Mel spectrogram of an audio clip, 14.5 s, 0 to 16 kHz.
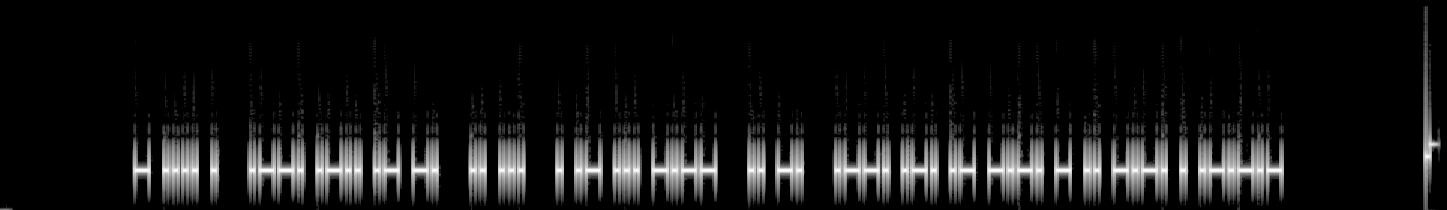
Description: Morse code, heard as a keyed tone, about 25 wpm, 690 Hz. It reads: THE PLAN IS EASY IN PRACTICE.
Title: Sentences from Top 1000 Words - Review Part 4 - 25wpm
